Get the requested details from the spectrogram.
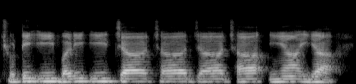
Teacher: ये जब हम इनका उच्चारण करते हैं तो ये जीभ हमारी तालु को टच करती है। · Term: तालव्य वर्ण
